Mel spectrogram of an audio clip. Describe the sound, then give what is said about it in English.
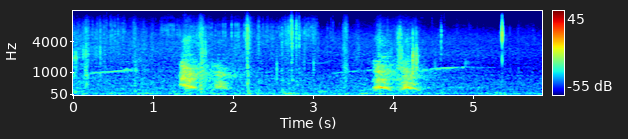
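A dog on a leash barks twice in quick pairs, a couple of seconds apart, in woodland over a steady outdoor hiss with a faint high click near the end. “She looks up at the sound of the barking and straightens nervously.”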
